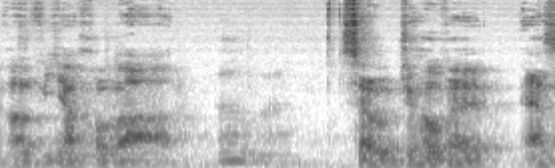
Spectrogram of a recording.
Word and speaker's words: Jehovah: They took the letters from Adonai and put them in the spaces. And so instead of just going, they said Yahovah. So Yahovah is one pronunciation, but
